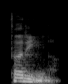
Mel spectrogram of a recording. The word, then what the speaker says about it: taringa: Taringa, taringa.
